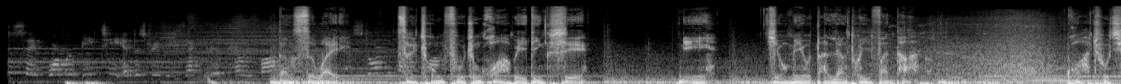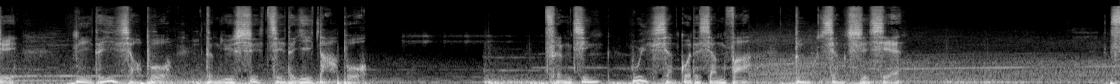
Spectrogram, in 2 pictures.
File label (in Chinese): 男60号 高端品牌; 奥迪A8L探索无限; 国语男声配音; 交广主播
